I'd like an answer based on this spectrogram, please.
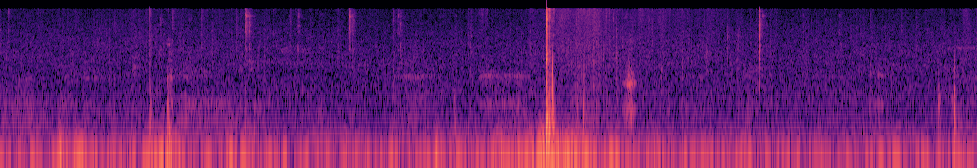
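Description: Sparse clicks and rustles of a climber's hands and gear on the rock face, with small clinks of a quickdraw carabiner, and one sharp knock about five and a half seconds in.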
